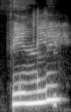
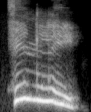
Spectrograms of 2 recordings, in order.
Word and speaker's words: Finley: Finley or Willy? It is starting from V or F. F I N L E Y. Fly. Right. So Augusta told me that ma'am I have a friend named Finley.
